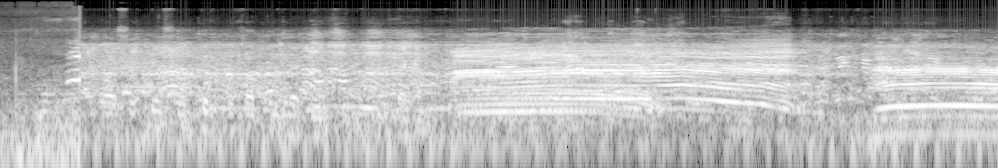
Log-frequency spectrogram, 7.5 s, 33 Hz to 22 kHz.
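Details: Cattle at a rainy livestock market in Domar, Nilphamari, Bangladesh, where cows are sold for rearing and sacrifice; long drawn moos with rising and falling tones from about 3.5 seconds, over steady rain and crowd chatter.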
